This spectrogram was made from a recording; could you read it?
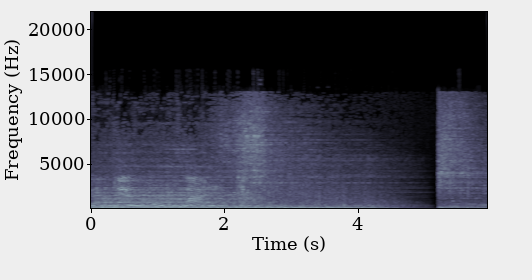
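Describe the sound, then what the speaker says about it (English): Nuclear weapon detonation from the Manhattan Project era, a loud sustained roaring boom that rumbles for several seconds, fades to silence, then cuts into another steady rumble. "the explosion of a new, more powerful weapon of mass destruction"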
